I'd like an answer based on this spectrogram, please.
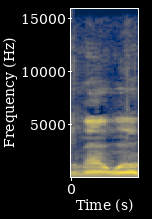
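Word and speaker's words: Manwell: like man so because it's not spelled like my manwel is not spelled the Spanish way m a n u e l it's m a n w e l l and so for the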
